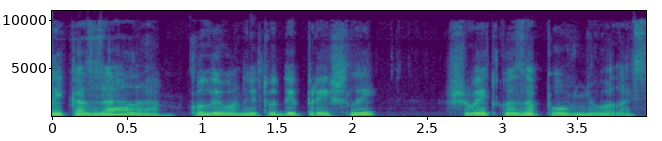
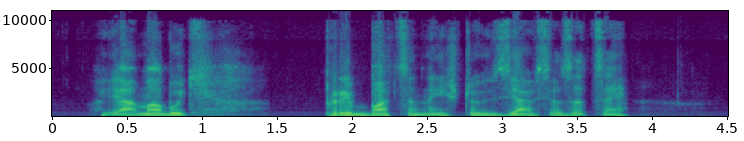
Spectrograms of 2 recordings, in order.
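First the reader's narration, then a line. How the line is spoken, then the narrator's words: Hoarse whisper. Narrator (Ukrainian): хрипко прошепотів він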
